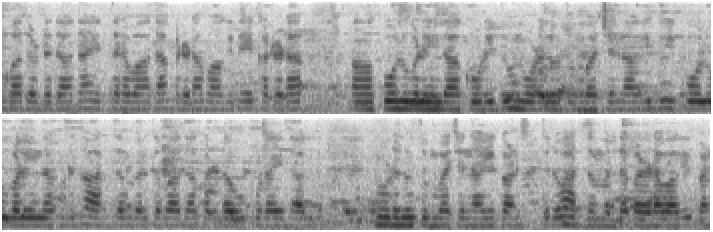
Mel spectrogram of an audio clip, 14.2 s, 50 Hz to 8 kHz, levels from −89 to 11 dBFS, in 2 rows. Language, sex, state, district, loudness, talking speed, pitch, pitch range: Kannada, female, Karnataka, Belgaum, -17 LUFS, 95 wpm, 195 Hz, 190-200 Hz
